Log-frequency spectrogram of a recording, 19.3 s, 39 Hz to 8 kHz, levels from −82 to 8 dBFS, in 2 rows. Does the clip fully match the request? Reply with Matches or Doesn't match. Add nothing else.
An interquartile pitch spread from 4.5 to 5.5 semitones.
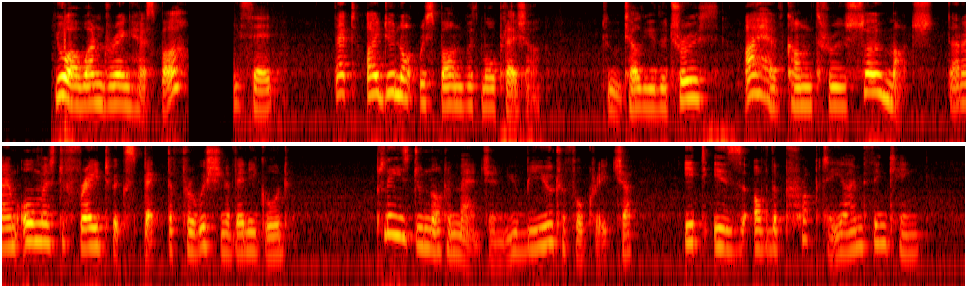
Matches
